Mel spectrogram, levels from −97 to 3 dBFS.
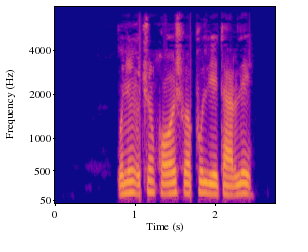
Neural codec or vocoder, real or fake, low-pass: none; real; 7.2 kHz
